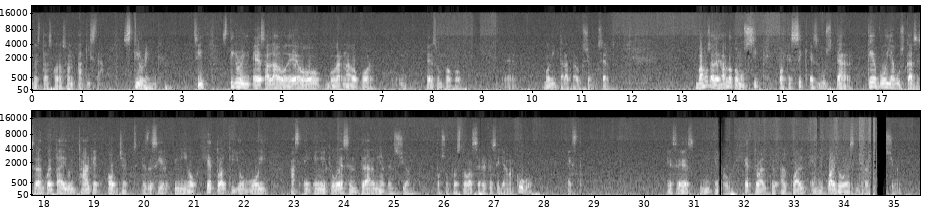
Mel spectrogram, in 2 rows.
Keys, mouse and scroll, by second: 2.8 click, 5.2-6.4 drag, 13.9 click, 25.7 click, 27.4 click.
